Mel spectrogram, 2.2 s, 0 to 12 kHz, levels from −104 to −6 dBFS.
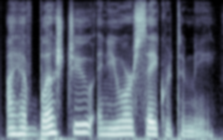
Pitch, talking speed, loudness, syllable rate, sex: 150 Hz, 270 wpm, -19 LUFS, 6.3 syllables/s, female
